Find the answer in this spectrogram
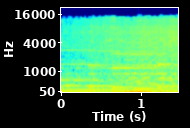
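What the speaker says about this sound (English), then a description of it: "I hear the sound of rain from far off" Rain falling far off in the video game Psychedelica of the Black Butterfly, a soft, even hiss of drops that holds steady and faint for a brief moment with nothing else over it.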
